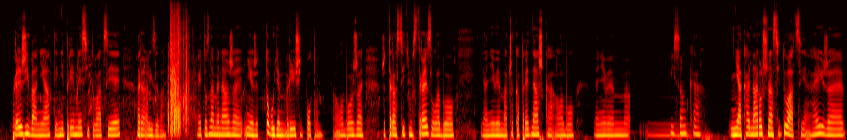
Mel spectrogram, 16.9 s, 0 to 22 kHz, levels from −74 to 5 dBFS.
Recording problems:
traffic noise; faint; throughout; 25 dB below the speech
footsteps; loud; at 3.5 s; peak 6 dB above the speech

